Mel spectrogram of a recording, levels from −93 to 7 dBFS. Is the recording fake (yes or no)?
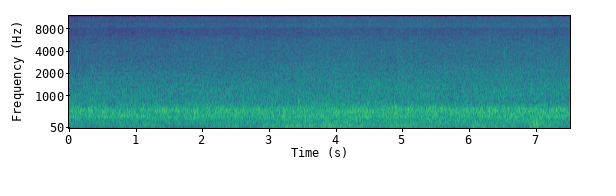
yes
